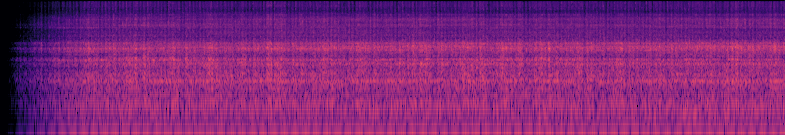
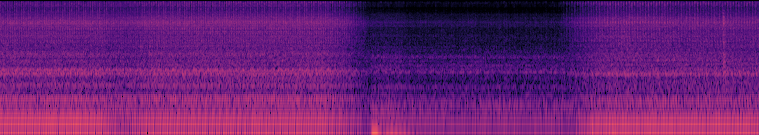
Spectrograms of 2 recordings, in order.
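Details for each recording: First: Failing water pump: steady harsh saw-like grinding and rattle over a running engine; the engine overheated easily, cooling once the radiator fan ran, and became almost silent after the pump was replaced. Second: Engine idling after replacing a faulty water pump that had caused rattling, grinding saw-like noise and overheating: smooth, even, very quiet idle with steady low hum and no rattle or grinding; normal idle.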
